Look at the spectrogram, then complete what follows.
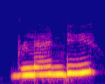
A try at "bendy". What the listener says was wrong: Bendy. It's not blendy, it's bendy. Bendy.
